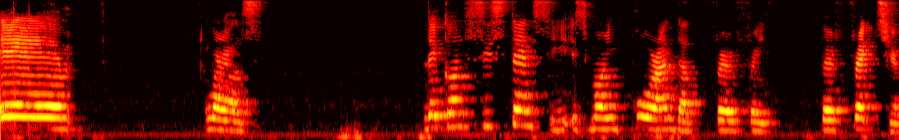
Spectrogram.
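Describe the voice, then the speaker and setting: Speaking very slowly with long, frequent pauses, a woman uses a high pitch and ordinary pitch variation in a Colombian accent. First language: Spanish. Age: 20s. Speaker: university language student. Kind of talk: class assignment video monologue. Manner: halting, with self-corrections.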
